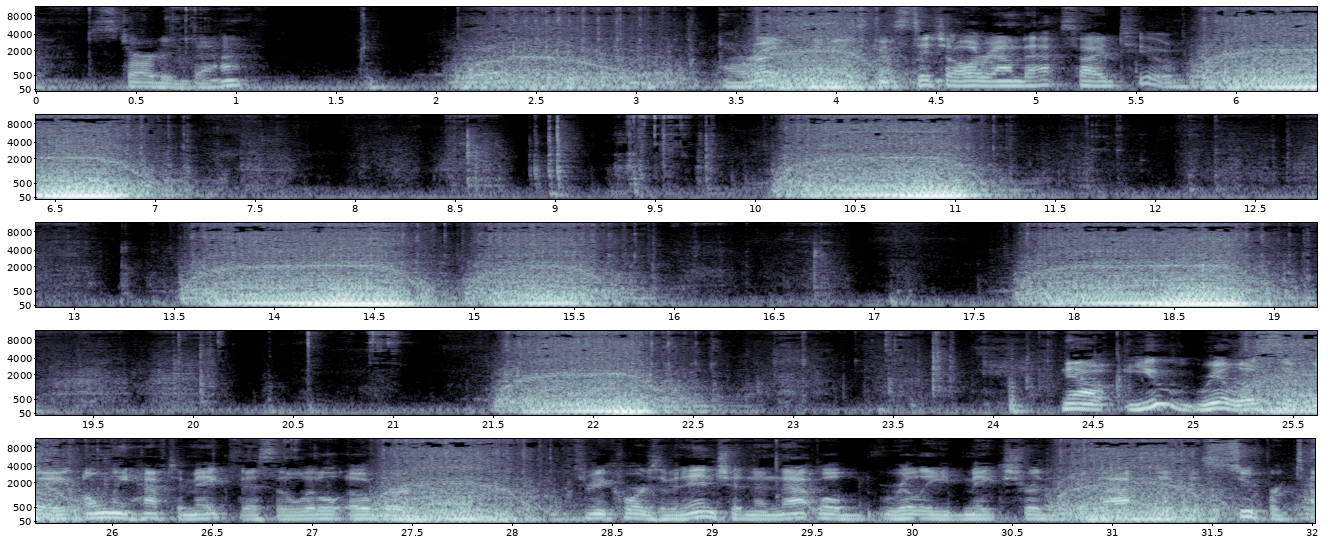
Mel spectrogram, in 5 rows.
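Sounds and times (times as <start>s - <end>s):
sewing machine stitching: 2.0s - 4.8s, 5.7s - 7.7s, 9.9s - 11.7s, 12.3s - 16.3s, 17.6s - 20.2s, 21.4s - 23.6s, 25.1s - 26.3s, 27.0s - 28.5s, 30.5s - 32.0s.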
